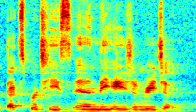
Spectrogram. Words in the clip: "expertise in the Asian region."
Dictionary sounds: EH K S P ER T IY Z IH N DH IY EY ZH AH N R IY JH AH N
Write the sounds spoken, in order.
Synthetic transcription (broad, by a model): EH K S P ER T IY Z IH N DH IY EY ZH AH N R IY JH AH N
